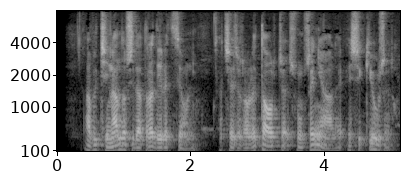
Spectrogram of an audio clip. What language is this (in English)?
Italian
